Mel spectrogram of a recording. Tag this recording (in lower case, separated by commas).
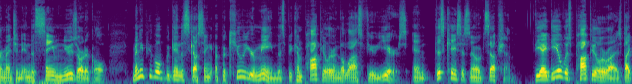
speech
